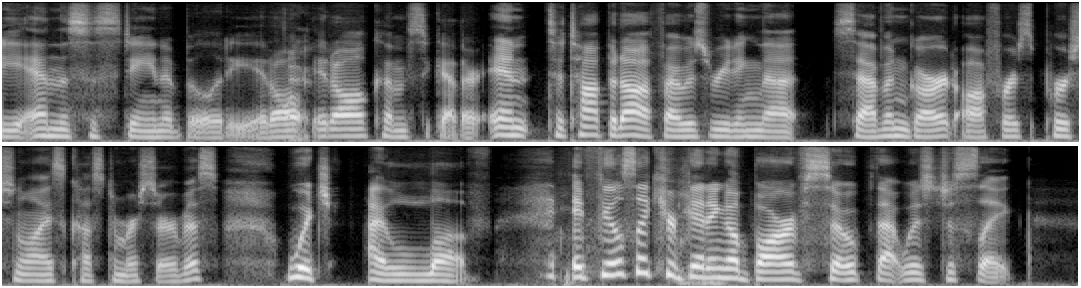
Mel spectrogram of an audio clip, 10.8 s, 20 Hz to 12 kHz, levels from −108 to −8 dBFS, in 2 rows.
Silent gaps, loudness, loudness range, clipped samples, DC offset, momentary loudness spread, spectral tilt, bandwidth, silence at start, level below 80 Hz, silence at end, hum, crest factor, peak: none; -24 LUFS; 5 LU; under 0.1%; under 0.1%; 12 LU; -4.5 dB/octave; 12 kHz; 0 s; -54 dBFS; 0.35 s; none; 20 dB; -4 dBFS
